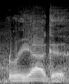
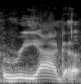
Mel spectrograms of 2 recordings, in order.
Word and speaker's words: Riaga: And I don't know let me see if I'm pronouncing your name right. Yeah. How do you say it? Riaga. Riaga.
